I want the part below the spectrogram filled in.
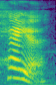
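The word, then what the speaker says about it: Haigha: happy his name is heya he pronounced it so as to rhyme with mayor i love my love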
